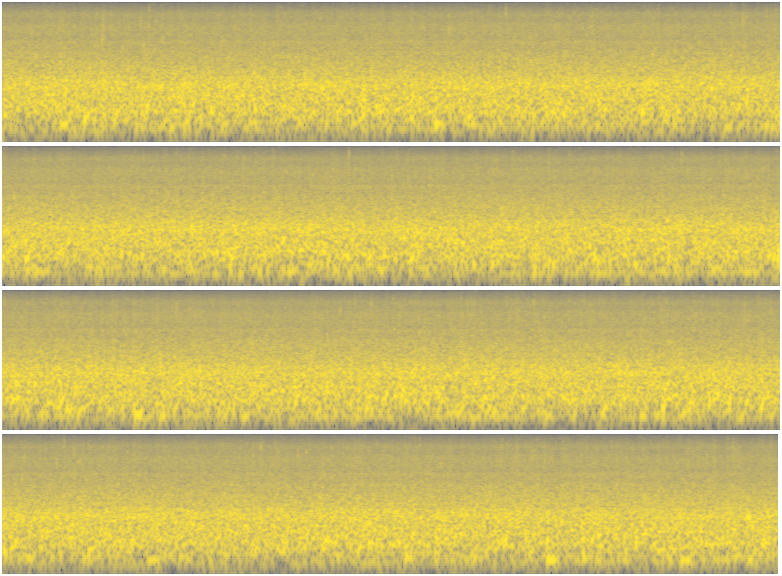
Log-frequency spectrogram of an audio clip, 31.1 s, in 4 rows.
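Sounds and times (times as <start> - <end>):
river flowing: 0.0 - 31.0.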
